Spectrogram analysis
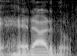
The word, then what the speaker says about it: Gerardo: and you can say Gerardo is cool but if you can pronounce it you can say herard herard herard is here thank you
